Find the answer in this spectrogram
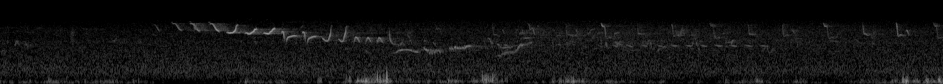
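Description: A songbird singing: about two seconds in, one loud song of rapid notes falling steadily in pitch, ending in a short flourish, followed by fainter chirps. Wind and rustling leaves can be heard underneath.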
